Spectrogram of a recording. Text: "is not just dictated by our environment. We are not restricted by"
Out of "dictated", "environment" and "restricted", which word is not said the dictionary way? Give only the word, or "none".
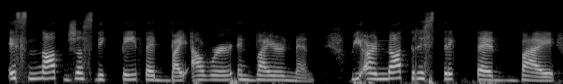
none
